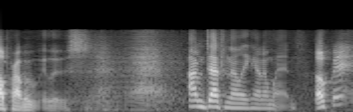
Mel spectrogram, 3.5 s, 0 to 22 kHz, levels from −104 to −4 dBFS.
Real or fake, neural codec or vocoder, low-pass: fake; codec, 16 kHz, about 1 kbps, DyCAST, with the encoder's durations; 7.2 kHz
